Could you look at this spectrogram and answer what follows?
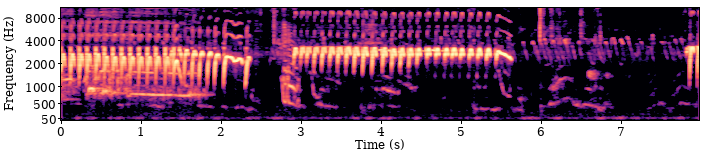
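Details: Black francolin chicks of the new season calling: fast runs of thin descending peeps, repeated about three times a second, several overlapping voices, pausing and restarting near the end.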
